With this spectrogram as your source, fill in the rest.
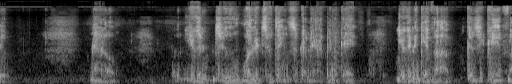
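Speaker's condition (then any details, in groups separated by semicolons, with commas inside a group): Laryngectomy, oesophageal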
